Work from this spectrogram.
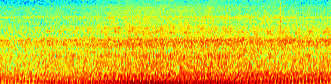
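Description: Diesel tractor engine idling at a farm, a steady low rumbling drone with constant vibration, heard alone at moderate loudness.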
